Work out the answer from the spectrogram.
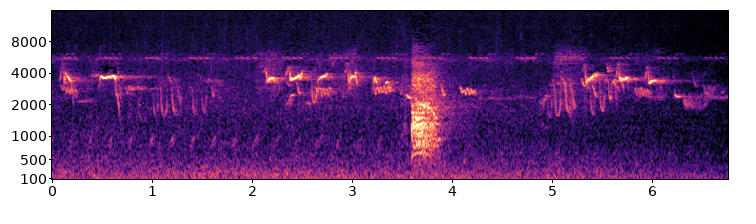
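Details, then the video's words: Alarm chuff of an impala reacting to a nearby predator in Manyeleti Game Reserve, South Africa: a single sharp, explosive snort midway, surrounded by steady high chirping from several birds in the bush. "Impala Alarm Call - The sounds of Impala calling in response to a predator"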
